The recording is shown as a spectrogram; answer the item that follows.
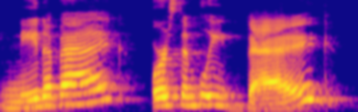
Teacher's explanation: Now, they might say, need a bag, or simply bag with a rising intonation to show it's a question. Plastic bags are not used at most stores in North America.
